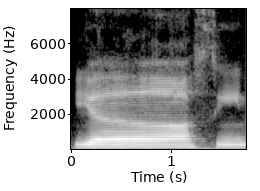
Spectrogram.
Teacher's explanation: کھڑا زبر کی جو ٹائمنگ ہے وہ ہے 1 الف یعنی کہ 2 سیکنڈ۔ اس کو 2 سیکنڈ تک ہم لوگ یاسین کر کے پڑھیں گے۔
